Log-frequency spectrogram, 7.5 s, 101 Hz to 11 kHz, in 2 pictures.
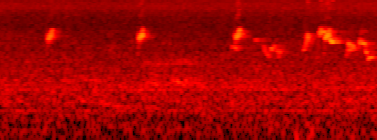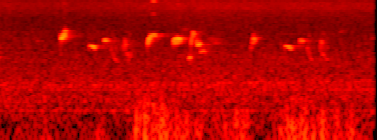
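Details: Garden trapping of red-whiskered bulbul on 9 October 2017: sharp single chirps at first, then a denser run of lively warbling notes, with soft low rustling thumps near the end.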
